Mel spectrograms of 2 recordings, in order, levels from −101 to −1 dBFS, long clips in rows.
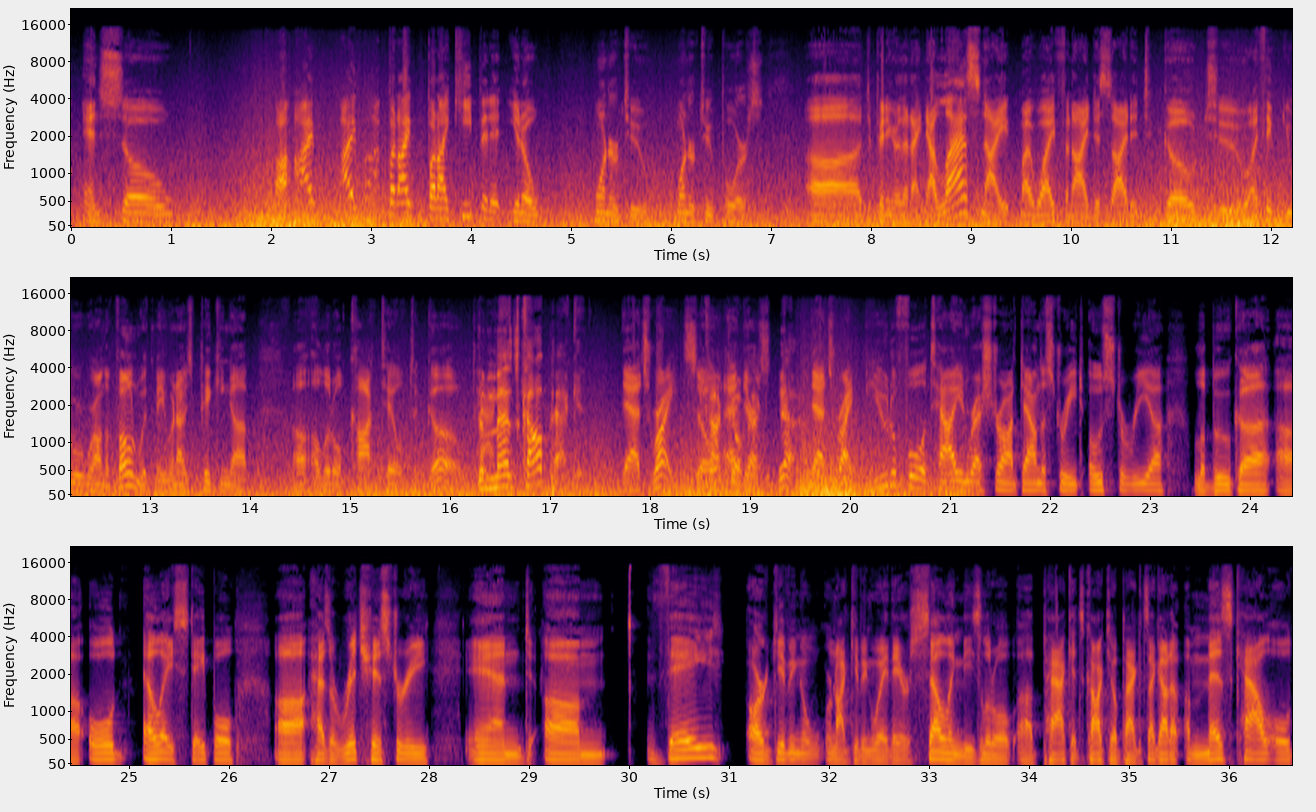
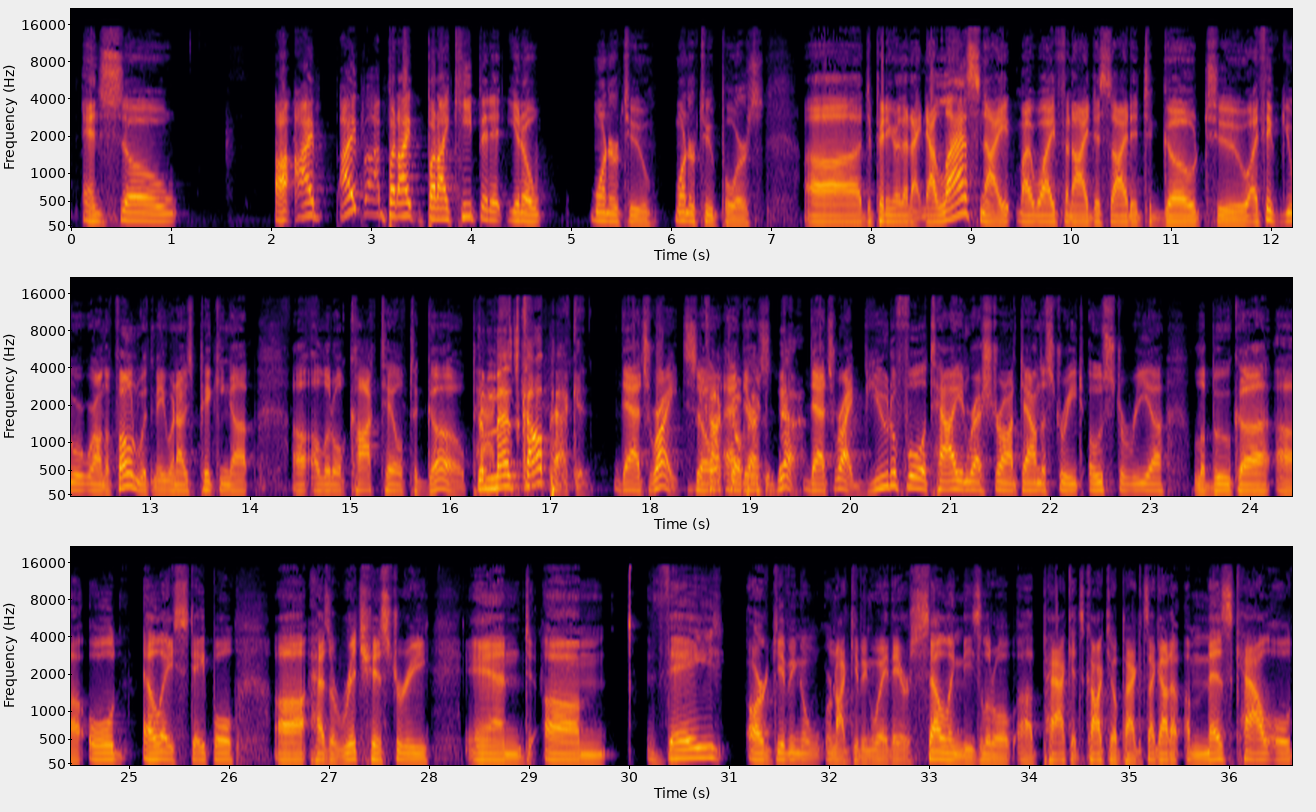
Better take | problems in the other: second | wind noise on the microphone; occasional gusts; until 21 s; 10 dB below the speech

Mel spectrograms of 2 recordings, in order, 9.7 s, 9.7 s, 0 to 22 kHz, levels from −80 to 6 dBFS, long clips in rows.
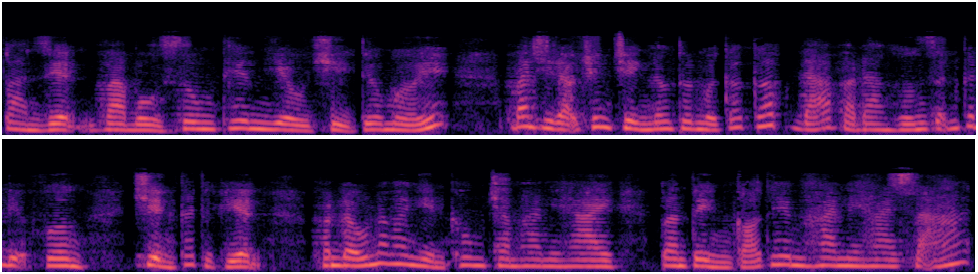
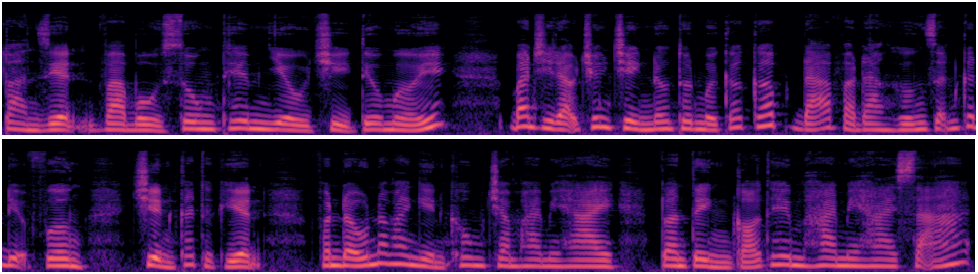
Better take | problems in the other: second | garbled, watery; badly; nothing above 7.5 kHz

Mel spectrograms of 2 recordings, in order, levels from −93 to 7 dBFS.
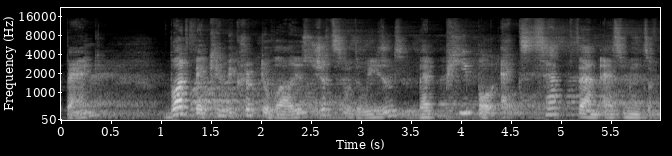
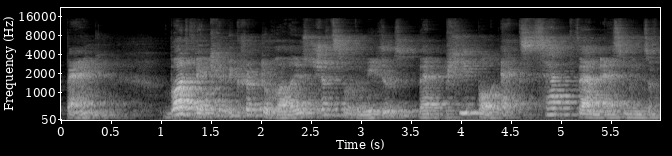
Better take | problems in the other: first | room echo; strong; dies away in 0.9 s; slight in the first // off-mic speech; far; somewhat distant in the first

